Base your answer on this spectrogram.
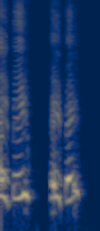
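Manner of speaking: very high, all squeaky voice. Acting out a boyfriend reacting after being checked: imitating a squeaky voice. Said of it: "voice get all squeaky".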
